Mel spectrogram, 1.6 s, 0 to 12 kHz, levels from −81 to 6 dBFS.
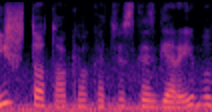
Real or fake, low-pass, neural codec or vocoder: real; 10.8 kHz; none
